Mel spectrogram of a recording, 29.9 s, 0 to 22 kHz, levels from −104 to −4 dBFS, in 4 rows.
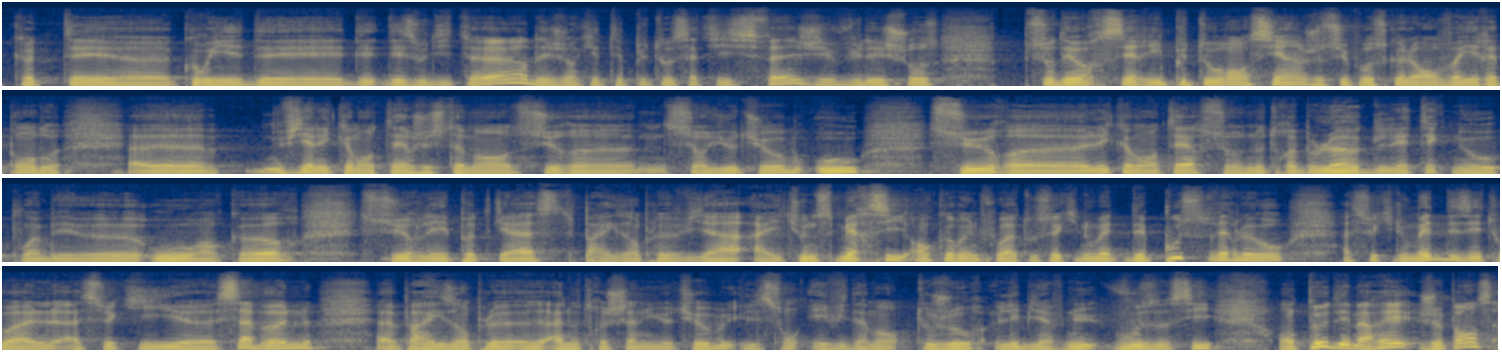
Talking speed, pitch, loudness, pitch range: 210 wpm, 105 Hz, -28 LUFS, 100-120 Hz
